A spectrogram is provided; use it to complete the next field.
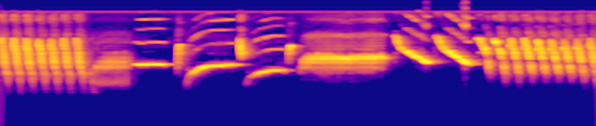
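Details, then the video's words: Canary singing, used to prompt a silent canary to sing: rapid pulsed trill, then a flat whistle, rising slurred notes and a sustained buzzy phrase before another fast rattling trill. "Kenari Anda MALAS BUNYI, Coba Putar Video Ini !!!"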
